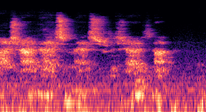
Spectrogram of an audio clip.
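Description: Soft, continuous whispering murmurs along without pause, several breathy voices overlapping at a low, steady level with no clear words standing out.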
